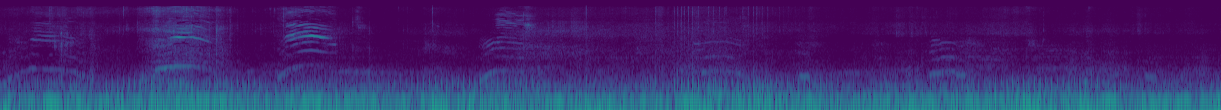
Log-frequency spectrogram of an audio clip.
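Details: Newborn kittens with their cuddling mother cat: a low steady purr underlies repeated short, thin, arched kitten mews, about eight in quick succession, then fading.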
